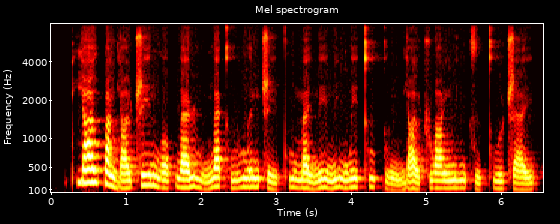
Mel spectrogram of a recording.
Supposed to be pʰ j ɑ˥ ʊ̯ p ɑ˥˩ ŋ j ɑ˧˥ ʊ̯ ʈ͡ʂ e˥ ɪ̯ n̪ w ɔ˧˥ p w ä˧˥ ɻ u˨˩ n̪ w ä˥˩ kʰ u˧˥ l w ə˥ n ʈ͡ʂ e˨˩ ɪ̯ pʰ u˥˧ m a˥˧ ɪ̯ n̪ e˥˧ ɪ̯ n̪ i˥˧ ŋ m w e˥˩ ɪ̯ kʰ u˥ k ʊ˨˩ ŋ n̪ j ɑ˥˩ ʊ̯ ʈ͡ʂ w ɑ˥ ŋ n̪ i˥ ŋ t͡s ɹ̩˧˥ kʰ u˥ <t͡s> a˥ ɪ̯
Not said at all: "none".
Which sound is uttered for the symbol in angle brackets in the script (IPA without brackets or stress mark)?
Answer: ʈ͡ʂ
